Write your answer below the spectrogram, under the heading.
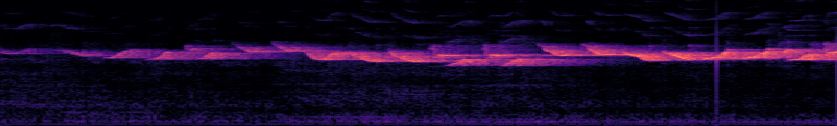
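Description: A chestnut-bellied seed finch sings a loud, continuous run of clear, fluty whistles that slide up and down, with a faint low hum behind.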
